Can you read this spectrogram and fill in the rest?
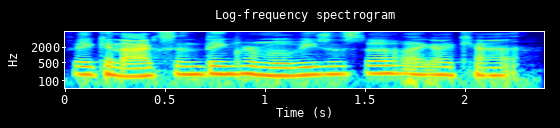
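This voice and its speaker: A woman's voice: fairly low pitch, little pitch movement, fairly quick, gravelly, a little mellow, dry recording, clean studio sound. A young adult woman with a Mexican American accent from Los Angeles, co-hosting a podcast in casual chat and ranting bluntly with lots of swearing. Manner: blunt, profane, exasperated rants. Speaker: podcast co-host.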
